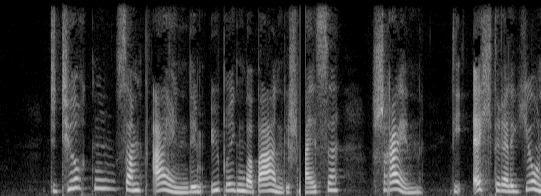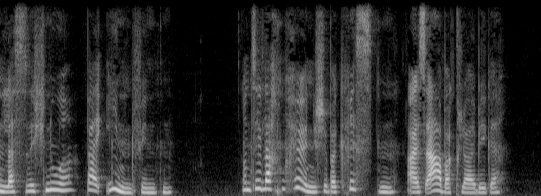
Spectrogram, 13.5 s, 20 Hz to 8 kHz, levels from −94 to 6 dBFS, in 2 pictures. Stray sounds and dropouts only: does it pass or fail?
fail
